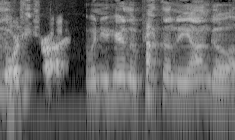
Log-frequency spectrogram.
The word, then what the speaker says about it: Lupita Nyong'o: When you hear Lupita Nyong'o a lot, you eventually say it right.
